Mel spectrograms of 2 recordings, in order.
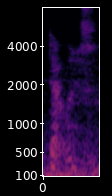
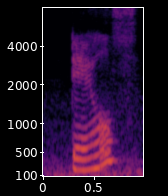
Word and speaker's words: Dallas: Dallas. Dallas. Okay. Thank you for enunciating it for me. I kept all day was like, is it Dales?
